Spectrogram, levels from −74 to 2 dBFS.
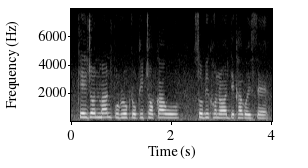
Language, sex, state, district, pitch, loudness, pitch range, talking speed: Assamese, female, Assam, Kamrup Metropolitan, 270 Hz, -14 LUFS, 255-280 Hz, 105 wpm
